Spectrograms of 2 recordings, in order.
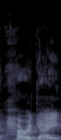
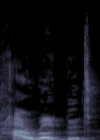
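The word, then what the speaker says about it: Harrogate: And Harriate is pronounced Harut.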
